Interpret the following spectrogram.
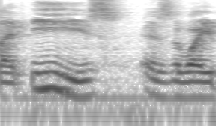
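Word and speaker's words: Ys: Another series that I'm a noob to, and I believe you call it Ease, is the way you pronounce it, but it's Ease 8.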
